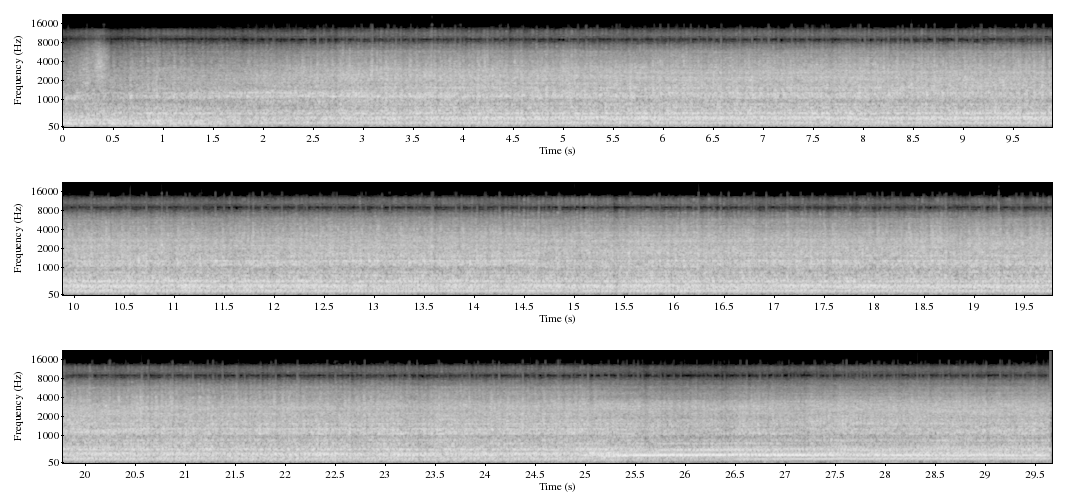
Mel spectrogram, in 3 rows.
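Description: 1957 Kiekhaefer Mercury Mark 75 straight-six two-stroke outboard running steadily under way. About 25 seconds in, its note steps up a little higher and louder as the revs rise.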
